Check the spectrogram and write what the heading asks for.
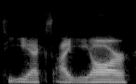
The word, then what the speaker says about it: Texier: So he's from France. So I'm probably saying it right.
